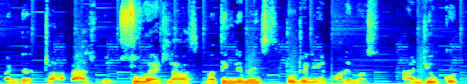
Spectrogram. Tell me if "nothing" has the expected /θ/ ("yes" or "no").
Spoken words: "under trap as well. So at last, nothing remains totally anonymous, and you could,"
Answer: no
